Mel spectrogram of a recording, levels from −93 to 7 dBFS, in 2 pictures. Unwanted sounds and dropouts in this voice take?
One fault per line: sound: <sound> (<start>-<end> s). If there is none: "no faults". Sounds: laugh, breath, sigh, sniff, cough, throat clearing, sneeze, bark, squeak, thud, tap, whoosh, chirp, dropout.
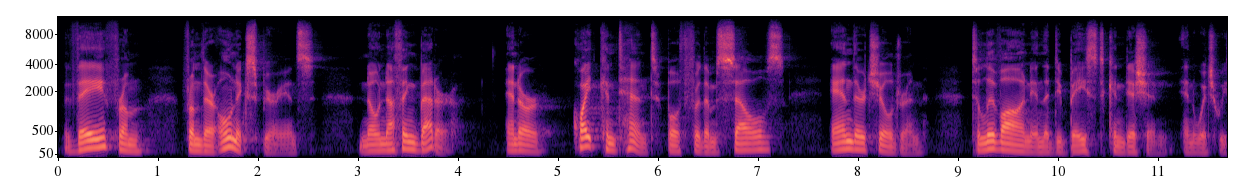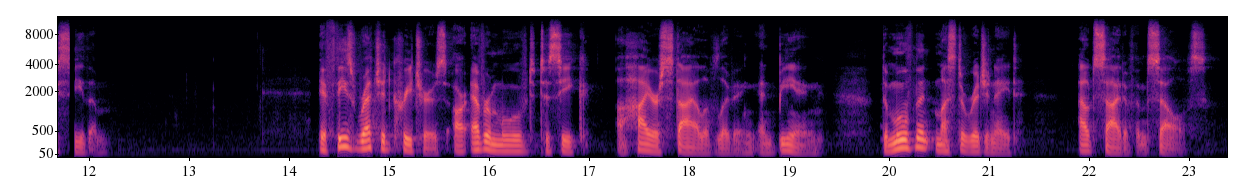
sound: dropout (11.8-11.9 s)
